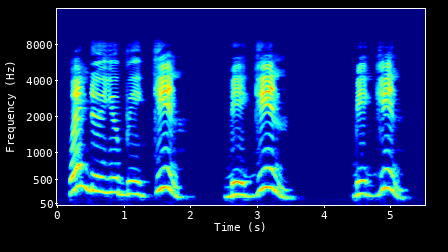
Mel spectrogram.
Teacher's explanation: B itu lebih rendah, gin itu lebih tinggi. Jadi rendah dulu baru tinggi ya. Karena yang ditekankan adalah yang second syllable.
